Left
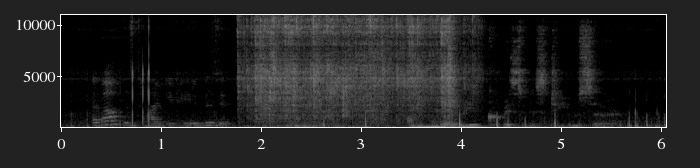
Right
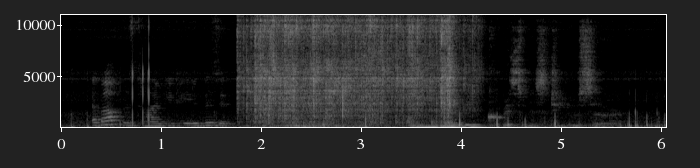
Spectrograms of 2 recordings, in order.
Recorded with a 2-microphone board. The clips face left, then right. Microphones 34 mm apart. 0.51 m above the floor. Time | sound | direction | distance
0.3 | a woman speaking | 35° right (ahead or behind) | 1.3 m
1.8 | crumpling | 80° right | 0.7 m
3.5 | a man speaking | 10° right (ahead or behind) | 1.4 m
